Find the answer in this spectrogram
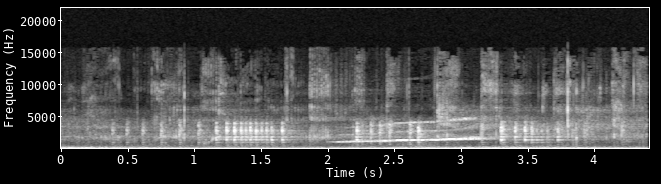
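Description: Designed alien-forest soundscape: a steady low rumble under scattered clicks and ticks, with a single rising whistling tone about two seconds in that lasts about a second.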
